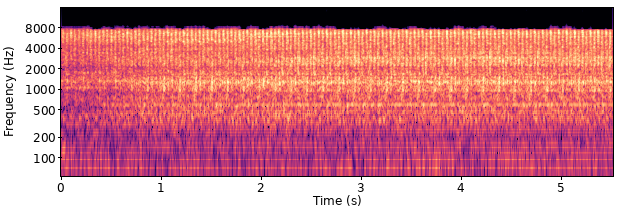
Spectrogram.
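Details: Peugeot/Citroën TU5JP4 petrol engine at idle with a steady, quick tapping knock of about three per second; the cause is unknown.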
